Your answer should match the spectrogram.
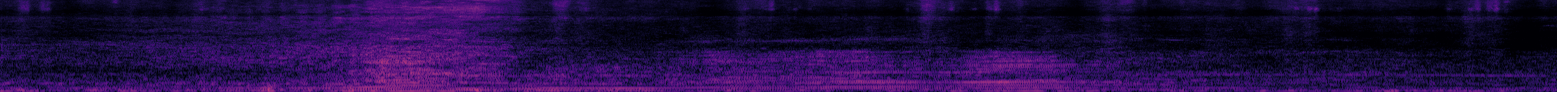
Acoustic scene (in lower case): residential area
